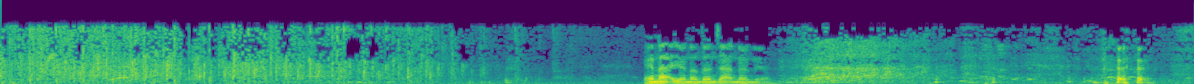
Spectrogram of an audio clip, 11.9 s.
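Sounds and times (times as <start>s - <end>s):
audience applause: 0.0s - 5.2s
speech: 6.4s - 7.8s, 11.2s - 11.7s
laughter: 7.8s - 11.9s.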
